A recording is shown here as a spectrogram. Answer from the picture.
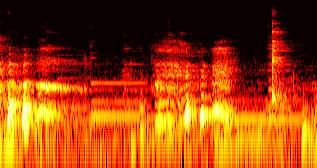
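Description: Tableware and cutlery clink lightly at a breakfast table, with one sharper clink near the end, mixed in with laughter and casual voices.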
